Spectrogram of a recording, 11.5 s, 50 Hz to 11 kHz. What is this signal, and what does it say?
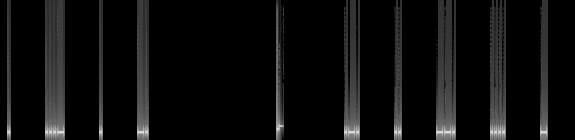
Morse code, heard as a keyed tone, about 29 wpm, spaced as for 10 wpm, 700 Hz. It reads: EVEN RIGHT
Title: 6x Character Spacing - Top 300 Words - 30wpm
